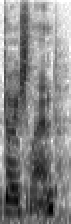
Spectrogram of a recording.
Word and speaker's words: Deutschland: So, Germany they pronounce it Deutschland. – Mm. So I don't know how we get to Germany from Deutschland, but the same with we say Munich and there it's München.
